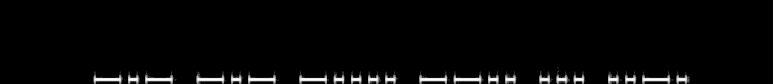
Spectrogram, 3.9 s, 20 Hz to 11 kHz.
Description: Morse code, heard as a keyed tone, about 28 wpm, 700 Hz. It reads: KK6ZSF
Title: USA Call Signs - 6 Characters - Repeated 2x - 28wpm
